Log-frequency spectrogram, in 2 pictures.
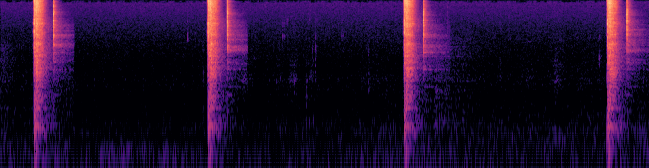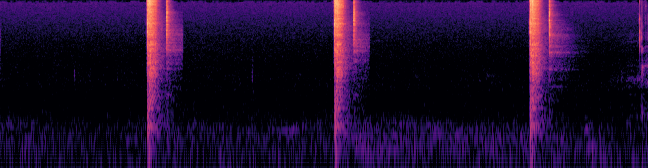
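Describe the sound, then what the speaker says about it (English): Vintage Britannia bullpup spring air rifle fired outdoors, seven sharp cracking shots spaced about three seconds apart, each a crisp snap with a brief metallic ring, quiet in between. "I've edited out the loading of the rifle for the last few shots."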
